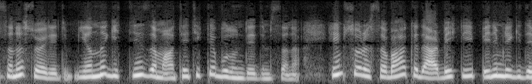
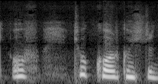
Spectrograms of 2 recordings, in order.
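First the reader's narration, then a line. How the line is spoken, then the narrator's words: Moaning. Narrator (Turkish): diye inledi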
